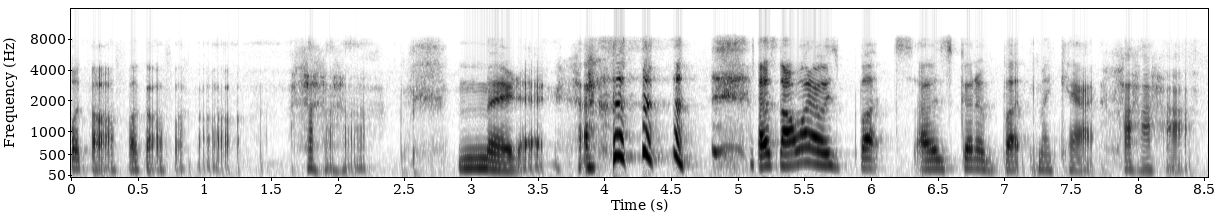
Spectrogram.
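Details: Adult woman with Tourette syndrome, about 80 to 90% of her tics vocal including coprolalia; being recorded triggers strings of tics; vocal tics with coprolalia (Tourette syndrome).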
